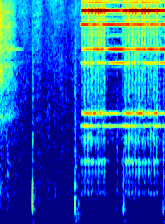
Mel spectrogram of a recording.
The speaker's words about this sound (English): That's the phone.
